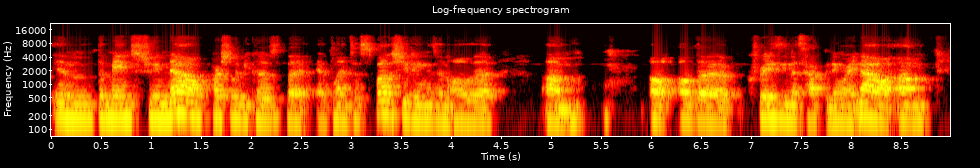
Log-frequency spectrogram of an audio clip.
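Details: Adult speaker; normal speech.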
